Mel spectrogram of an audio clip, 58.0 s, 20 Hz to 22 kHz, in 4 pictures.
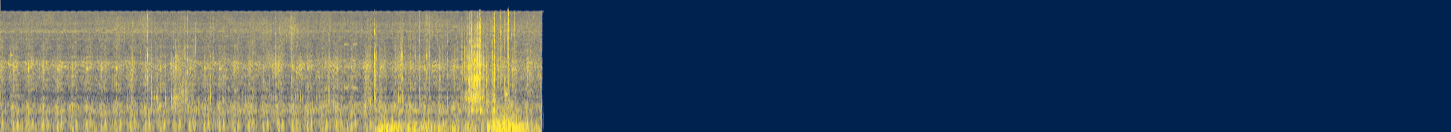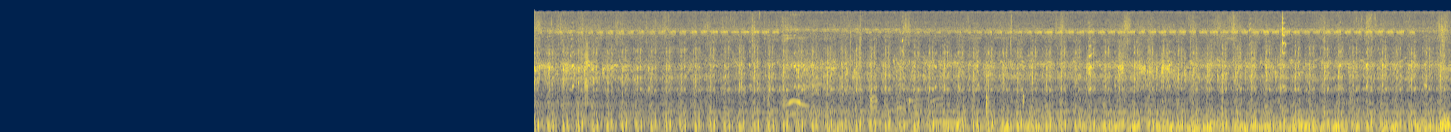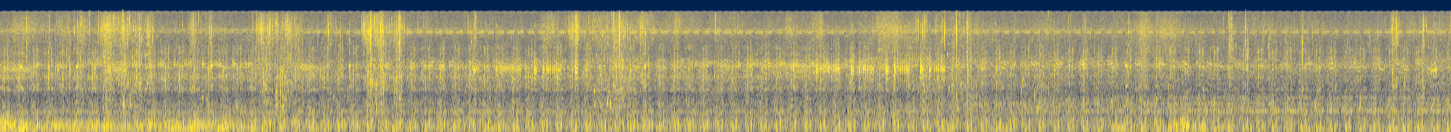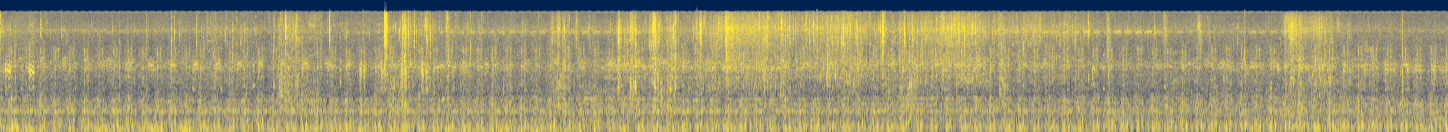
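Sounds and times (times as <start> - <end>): small engine running: 0.0 - 5.4, 19.9 - 58.0.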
